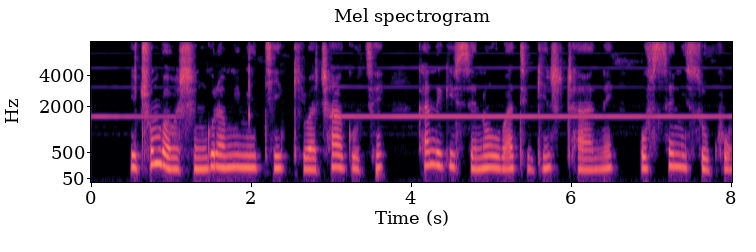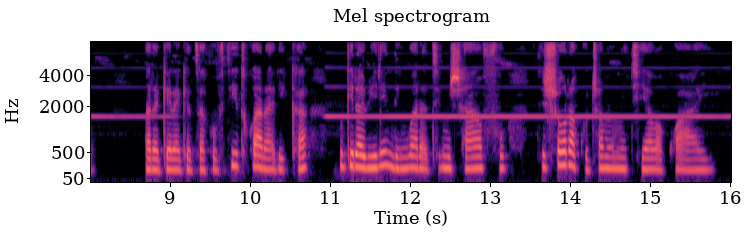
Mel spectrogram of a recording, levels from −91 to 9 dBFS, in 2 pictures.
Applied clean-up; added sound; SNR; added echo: none; Wind instrument, woodwind instrument; 15 dB; none.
